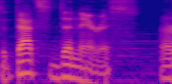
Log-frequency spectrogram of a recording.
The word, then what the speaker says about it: Daenerys: I get to choose how to pronounce it. That's Daenerys.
